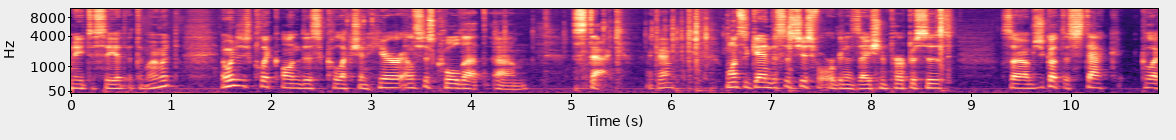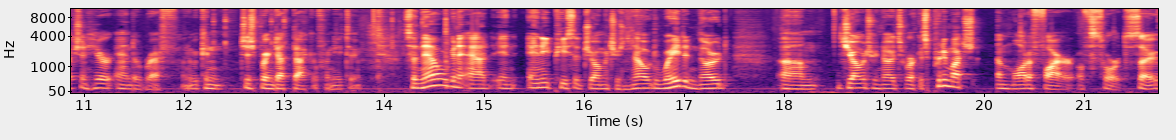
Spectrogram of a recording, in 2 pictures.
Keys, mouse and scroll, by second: 2.9-12.4 drag, 12.9 click, 14.1-21.7 middle drag.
